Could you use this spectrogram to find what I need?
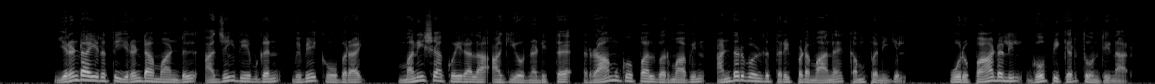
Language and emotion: Tamil, neutral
